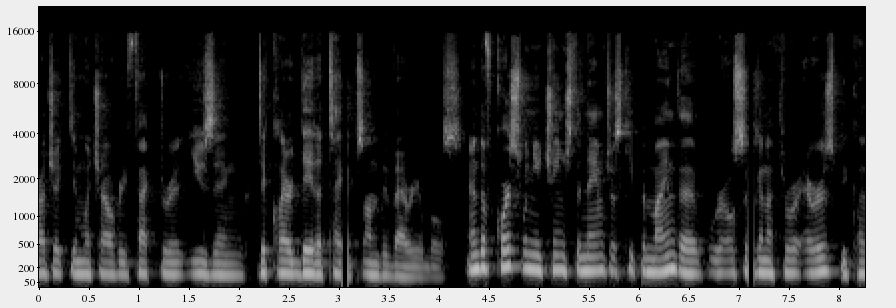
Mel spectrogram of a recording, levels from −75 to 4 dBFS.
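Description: At 3.03 s the sound drops out for about 62 ms, and at 7.09 s it drops out again for about 64 ms, about 4 s apart. Each is a gap at a join of encoded pieces: separately encoded segments were butted together with the encoder's start-up delay and final-frame padding left in. The sound cuts off, then resumes where it stopped. A waveform shows a flat stretch with slightly softened edges, and a spectrogram shows a clean vertical blank band across all frequencies.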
